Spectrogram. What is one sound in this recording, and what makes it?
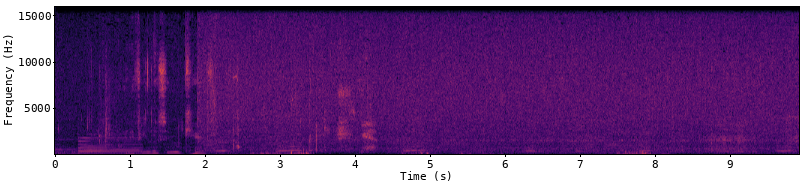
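Water ripples and splashes softly as a beaver swims.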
